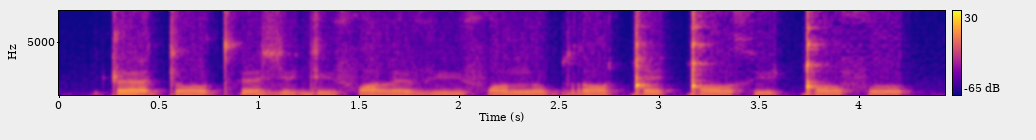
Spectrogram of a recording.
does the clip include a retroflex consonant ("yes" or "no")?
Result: yes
